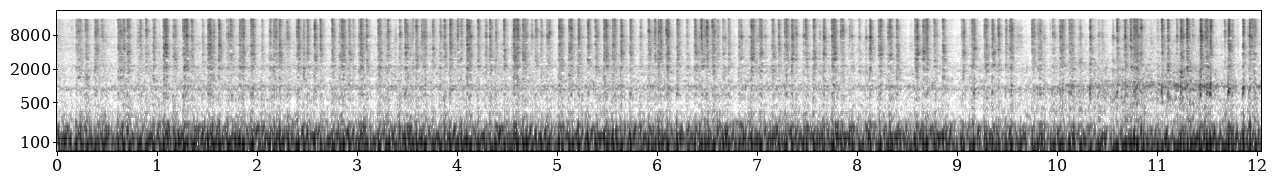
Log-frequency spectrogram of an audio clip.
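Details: 1956 Chevy V8 with new mufflers, temporary cooling fan setup: deep steady even burble, slight lift near end, no misses or knocks; healthy idle.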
